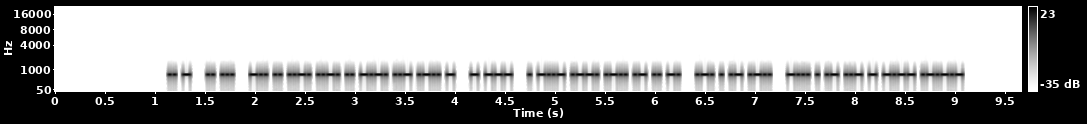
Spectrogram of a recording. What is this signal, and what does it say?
Morse code, heard as a keyed tone, about 50 wpm, 700 Hz. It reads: IT IS DIFFICULT TO EXPLAIN REAL BEAUTY.
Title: Sentences from Top 1100 Words 50wpm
